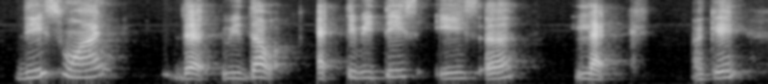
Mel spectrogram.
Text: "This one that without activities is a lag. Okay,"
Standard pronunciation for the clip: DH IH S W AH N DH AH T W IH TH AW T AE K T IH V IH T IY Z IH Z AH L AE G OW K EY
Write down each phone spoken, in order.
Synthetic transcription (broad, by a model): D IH S W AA N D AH T W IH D AW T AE K T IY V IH T IY S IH S AH L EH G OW K EY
